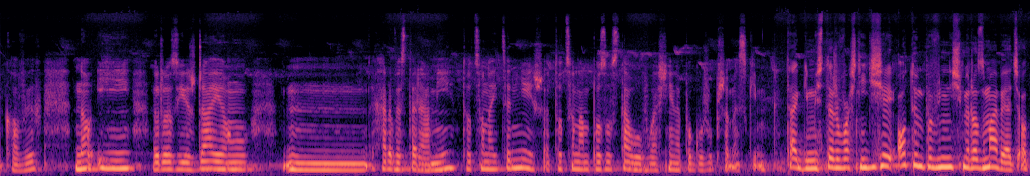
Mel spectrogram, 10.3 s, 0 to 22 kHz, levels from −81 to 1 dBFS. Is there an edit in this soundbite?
no; 0 cuts

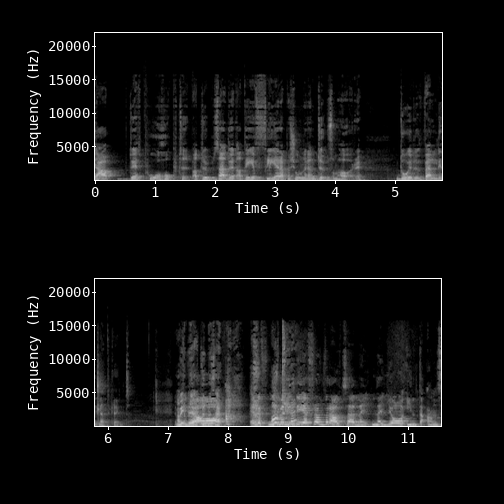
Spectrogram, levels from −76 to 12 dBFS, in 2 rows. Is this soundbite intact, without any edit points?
yes; 0 cuts

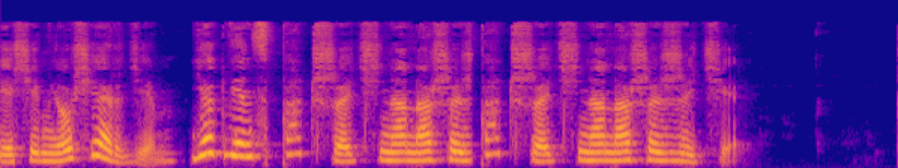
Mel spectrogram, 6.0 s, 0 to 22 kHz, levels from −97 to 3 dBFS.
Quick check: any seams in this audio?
yes; 2 cuts; at 1.2 s, 3.1 s

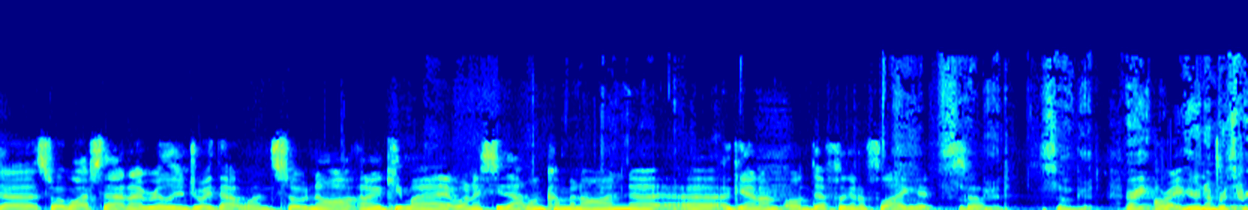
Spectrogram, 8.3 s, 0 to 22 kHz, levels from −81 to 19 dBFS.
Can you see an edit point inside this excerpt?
yes; 1 cut; at 7.4 s

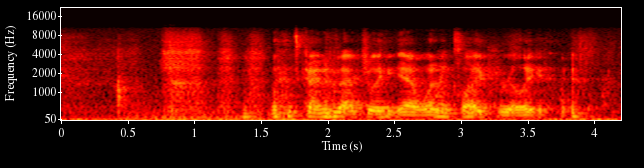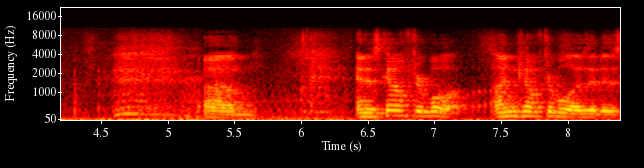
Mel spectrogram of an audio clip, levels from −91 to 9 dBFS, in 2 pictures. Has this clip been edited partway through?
no; 0 cuts

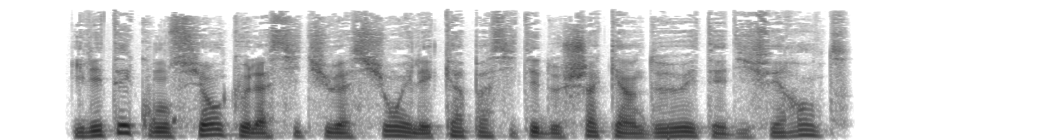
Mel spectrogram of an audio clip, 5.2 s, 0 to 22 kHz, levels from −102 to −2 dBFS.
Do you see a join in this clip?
no; 0 cuts

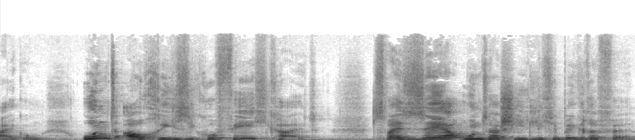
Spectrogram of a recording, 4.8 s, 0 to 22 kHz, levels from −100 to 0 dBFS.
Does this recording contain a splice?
no; 0 cuts

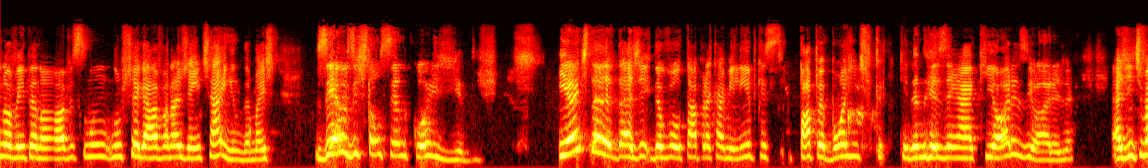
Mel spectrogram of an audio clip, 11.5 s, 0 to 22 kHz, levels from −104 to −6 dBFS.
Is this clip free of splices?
yes; 0 cuts

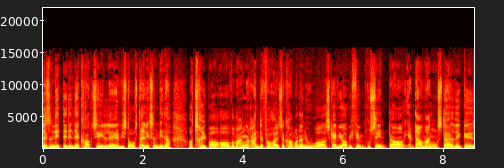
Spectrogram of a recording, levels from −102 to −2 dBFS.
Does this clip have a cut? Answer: no; 0 cuts

